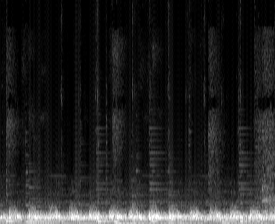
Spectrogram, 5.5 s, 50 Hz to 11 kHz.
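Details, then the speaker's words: Home fetal Doppler in the second trimester: rapid, regular whooshing fetal heartbeat, about 140–150 a minute, heard clearly and loudly under background music. "mas agora que eu tô no segundo trimestra dá para ouvir muito certinho o coração do bebê e muito alto também e 140 150"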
